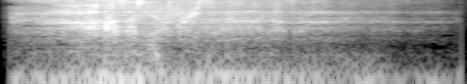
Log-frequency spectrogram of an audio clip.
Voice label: Whisper Effects, Whispering, processed with effects, reverse, demonic, scary, intense, short; VoiceBox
